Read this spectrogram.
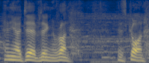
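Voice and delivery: normal talking voice

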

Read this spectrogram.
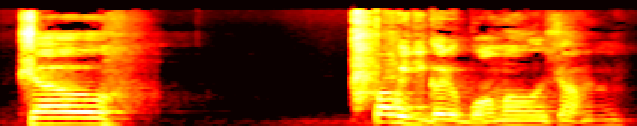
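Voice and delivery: ordinary talk, nothing marked

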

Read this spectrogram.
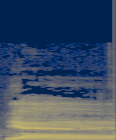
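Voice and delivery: happy loud yay; cheering. Real, not acted. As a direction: cheer for the end of the book. Cheering at story end.

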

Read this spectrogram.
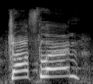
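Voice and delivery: high-pitched holler for someone; playful high yell; yelling a name. Pretend. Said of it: "I'm, like, yelling".

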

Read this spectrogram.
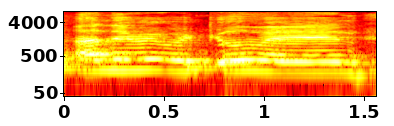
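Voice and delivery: high voice through real laughter; laughing. Real, not acted. Water has gone everywhere at bath time, laughing hard. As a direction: say it while cracking up. Cracking up after water splash.

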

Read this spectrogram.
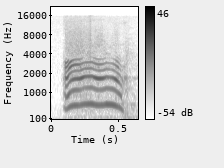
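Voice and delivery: sharp high yelp, soft; mock kid's cry. A kid getting swatted lets out a high yelp. Child swatted with paint stick.

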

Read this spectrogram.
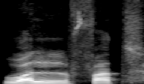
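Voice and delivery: "ফাতহ" ends on t and breathy h, no vowel; double sakin ending. Shown as a demonstration. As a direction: stop "ফাতহ" on both consonants together. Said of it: "দুইটা সাকিন একসাথে উচ্চারণ করব".

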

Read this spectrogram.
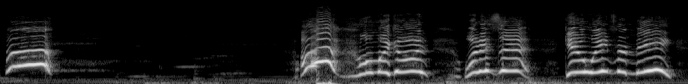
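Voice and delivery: high, loud panicked screams; terrified screaming. Real, not acted. Player fleeing a monster, screaming in terror. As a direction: scream for your life as it chases you.

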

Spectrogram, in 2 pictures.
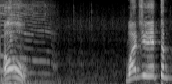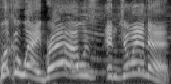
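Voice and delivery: very high, loud outburst of protest; outraged complaint. Real, not acted. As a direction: shriek in exasperation at being interrupted. Book knocked away mid-story.

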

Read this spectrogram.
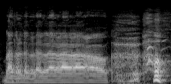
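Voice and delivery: low tongue-flapping babble; gecko lip-licking noise. Acted. Storyteller imitates gecko licking his lip, low tongue flapping. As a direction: flap the tongue rapidly, low.

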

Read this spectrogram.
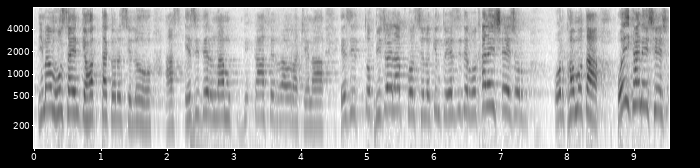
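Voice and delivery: ordinary delivery

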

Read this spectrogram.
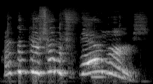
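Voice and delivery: startled gamer shout; surprised yell. Real, not acted. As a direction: yell it in disbelief at the screen. Surprised yell mid game.

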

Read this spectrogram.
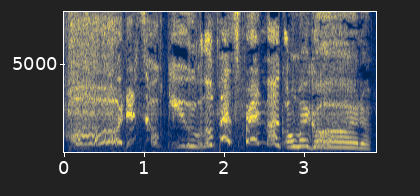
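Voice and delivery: high, drawn-out squeal of delight; delighted gushing. Real, not acted. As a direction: gush over an adorable gift. Gushing over a gift mug.

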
